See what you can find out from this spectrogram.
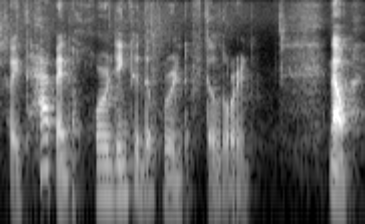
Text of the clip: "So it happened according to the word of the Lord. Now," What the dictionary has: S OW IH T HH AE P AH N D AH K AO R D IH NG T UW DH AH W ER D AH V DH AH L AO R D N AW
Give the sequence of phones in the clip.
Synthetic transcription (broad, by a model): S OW IH T HH AE P AH N D AH K AO R D IH NG T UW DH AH W ER D AH V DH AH L AO R D N AW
